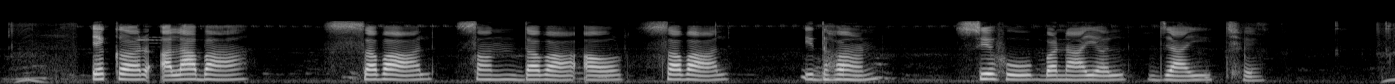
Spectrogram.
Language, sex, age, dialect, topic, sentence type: Maithili, female, 18-24, Eastern / Thethi, agriculture, statement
